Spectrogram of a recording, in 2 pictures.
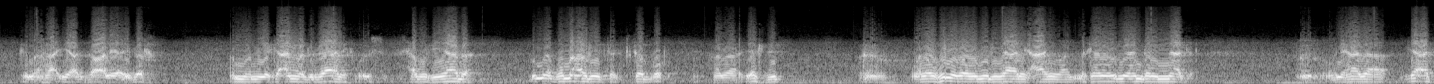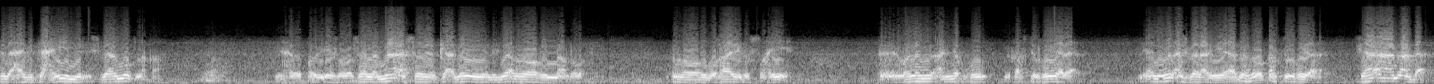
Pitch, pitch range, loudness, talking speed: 125 Hz, 115-130 Hz, -6 LUFS, 135 wpm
